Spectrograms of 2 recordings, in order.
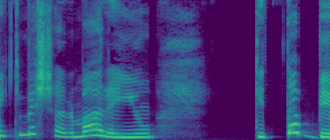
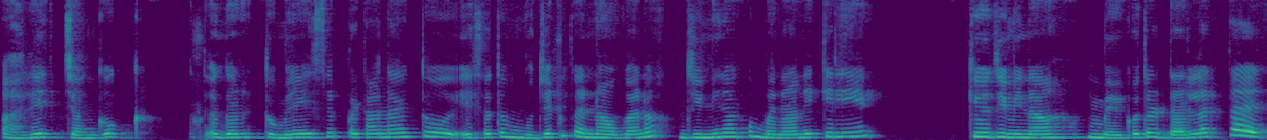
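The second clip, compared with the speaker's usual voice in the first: hushed and softer, a murmured side remark; quiet aside; 3 semitones lower, 8 dB quieter than usual. Acted. Boy murmuring aside to friend about wooing Jinia, hushed. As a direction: keep it low so the girls won't hear.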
